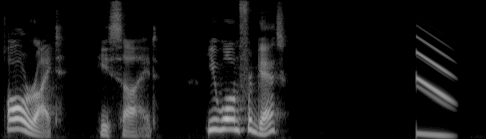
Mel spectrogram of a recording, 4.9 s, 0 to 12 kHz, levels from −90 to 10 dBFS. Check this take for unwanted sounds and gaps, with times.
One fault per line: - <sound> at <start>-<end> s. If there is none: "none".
- chirp at 4.2-4.6 s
